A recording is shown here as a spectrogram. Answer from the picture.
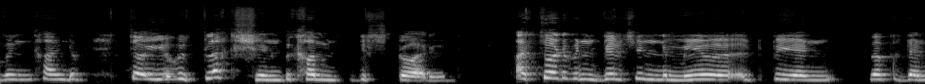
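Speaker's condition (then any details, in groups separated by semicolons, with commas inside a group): Cerebral palsy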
